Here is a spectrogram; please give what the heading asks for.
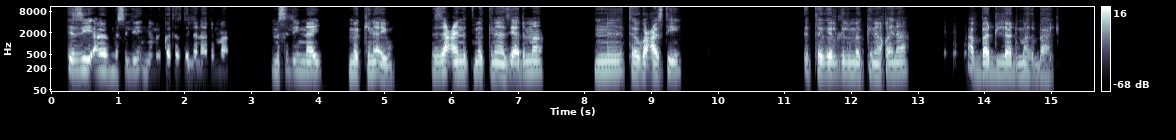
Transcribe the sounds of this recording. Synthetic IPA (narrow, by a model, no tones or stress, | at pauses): ʔɨziaβmɨslinːɨmɨlkʰɐt̪ʰɐt̪zɐlːɐnad̪ɨmːa | mɨslinaj | mɐkʰːinaɨjːu | ʔɨziʕajnɐt̪mɐkʰːinaɨziʔad̪ɨmːa | nɨt̪ʰɐɡʷaʕazt̪ʰi | ʔɨt̪ʰːɐɡɐlɡɨlmɐkʰːinako̞jna | ʔːβbad̪ɨlːad̪ɨmːat̪ʰɨbːahal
